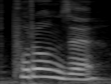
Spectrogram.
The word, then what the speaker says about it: Frunze: military leader franza but since the sound f is absent in the accuracy language and the confluence of consonants at the beginning of a word is unacceptable the locals pronounced this name as purunze after the collapse of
